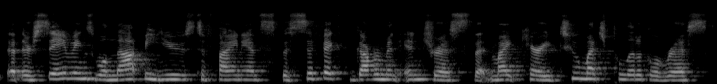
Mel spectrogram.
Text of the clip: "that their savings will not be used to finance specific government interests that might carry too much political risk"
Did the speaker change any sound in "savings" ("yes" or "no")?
no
